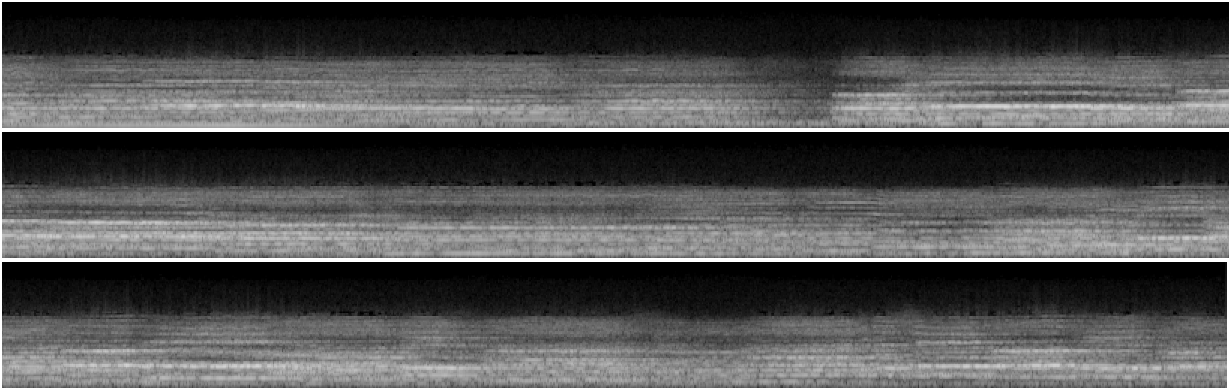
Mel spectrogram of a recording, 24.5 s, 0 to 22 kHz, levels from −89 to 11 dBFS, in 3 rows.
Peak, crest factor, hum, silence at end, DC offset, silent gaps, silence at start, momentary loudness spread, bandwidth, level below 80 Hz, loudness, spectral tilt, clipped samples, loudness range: -4 dBFS; 16 dB; none; 0 s; under 0.1%; none; 0 s; 12 LU; 5.8 kHz; -40 dBFS; -19 LUFS; -8 dB/octave; under 0.1%; 8 LU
